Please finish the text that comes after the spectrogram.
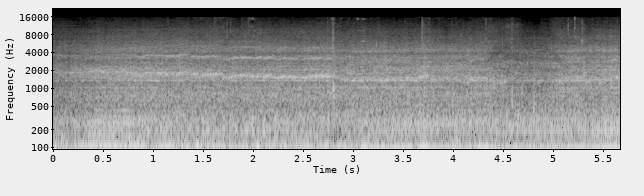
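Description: Triumph Tiger Rally Pro 900 motorcycle riding over wet, bumpy on- and off-road terrain, a steady loud engine drone mixed with heavy wind rush, continuous with no speech.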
